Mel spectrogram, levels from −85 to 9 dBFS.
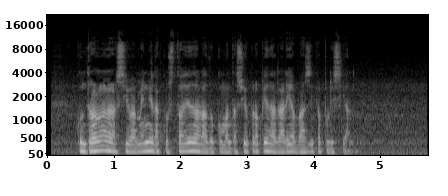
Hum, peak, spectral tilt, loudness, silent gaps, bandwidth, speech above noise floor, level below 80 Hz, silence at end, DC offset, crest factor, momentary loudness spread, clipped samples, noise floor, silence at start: none; -6 dBFS; -6.5 dB/octave; -24 LUFS; none; 10.5 kHz; 21 dB; -52 dBFS; 0 s; under 0.1%; 18 dB; 20 LU; under 0.1%; -45 dBFS; 0.05 s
